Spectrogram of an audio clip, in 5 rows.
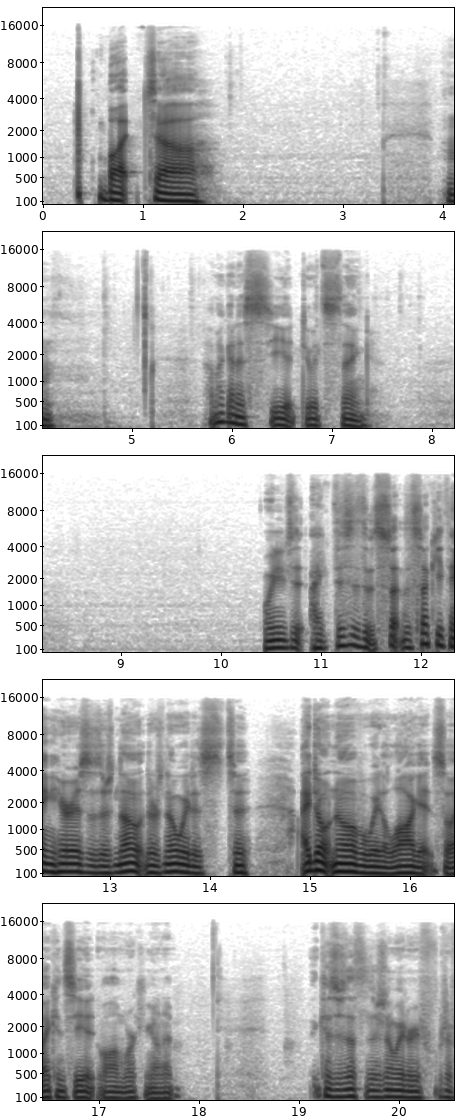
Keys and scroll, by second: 1.6 alt+Tab, 3.9 ctrl+a, 4.4 ctrl+a, 5.3 ctrl+[, 5.4 ctrl+j, 5.8 k, 7.0-8.1 typing, 18.6 ctrl+Tab.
